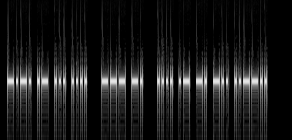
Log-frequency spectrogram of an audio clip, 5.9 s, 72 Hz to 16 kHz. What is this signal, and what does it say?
Morse code, heard as a keyed tone, about 28 wpm, 700 Hz. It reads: CASH ON HAND?
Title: Sentences from Top 1000 Words - Review Part 4 - 28wpm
